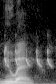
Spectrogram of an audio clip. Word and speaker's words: Nue: It's why it's called Nue. The characters that spell it in Japanese are night and bird.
